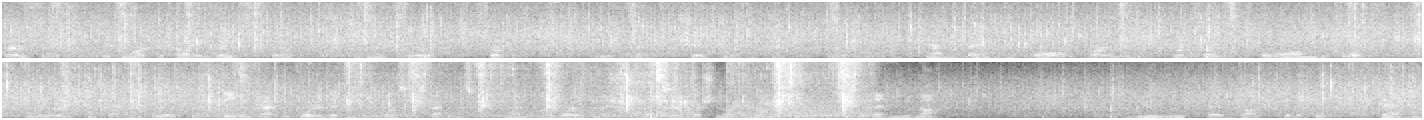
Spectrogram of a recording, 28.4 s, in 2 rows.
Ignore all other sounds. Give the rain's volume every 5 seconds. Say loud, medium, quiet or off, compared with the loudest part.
loud, loud, loud, loud, medium, loud.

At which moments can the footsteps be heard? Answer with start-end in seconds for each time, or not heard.
0.1-4.0, 11.0-22.9.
